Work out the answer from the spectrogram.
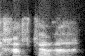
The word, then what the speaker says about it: Haftarah: The topic is, and I'm going to pronounce this in Ashkenazi Hebrew, is Haftorah. In Sephardi Hebrew, it would be Haftarah.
